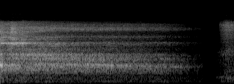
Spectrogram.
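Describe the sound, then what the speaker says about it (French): A long, breathy exhale pushed through the back of the throat during Pilates lateral thoracic breathing, steady and close for about two seconds, then a brief sharp intake of breath. "et vous expirez avec le fond de la gorge"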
